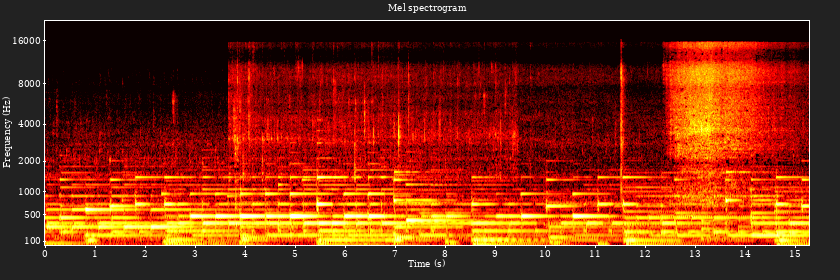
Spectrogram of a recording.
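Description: Background music with long held notes over the sizzle of garlic and green chilli frying in oil in a small tempering pan. Near the end the sizzle grows much louder as the hot tempering is poured into the curry.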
